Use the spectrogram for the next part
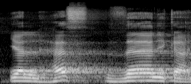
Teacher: Jadi sama makhrajnya, sa dan dza itu sama-sama di ujung lidah yang diapit dengan dua gigi atas dan gigi bawah, itu seri atas, gigi seri bawah.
